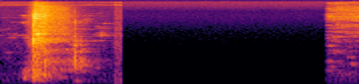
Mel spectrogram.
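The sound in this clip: A dog sniffing at close range: a few short, breathy snuffling bursts in quick succession, then silence before a faint hiss returns.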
